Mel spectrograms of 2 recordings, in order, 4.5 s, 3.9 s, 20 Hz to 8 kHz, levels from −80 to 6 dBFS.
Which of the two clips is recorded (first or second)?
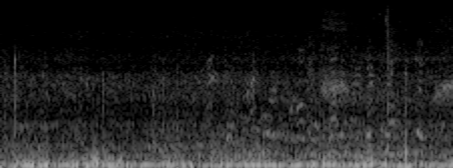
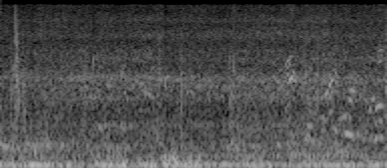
second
